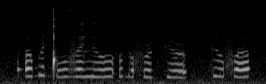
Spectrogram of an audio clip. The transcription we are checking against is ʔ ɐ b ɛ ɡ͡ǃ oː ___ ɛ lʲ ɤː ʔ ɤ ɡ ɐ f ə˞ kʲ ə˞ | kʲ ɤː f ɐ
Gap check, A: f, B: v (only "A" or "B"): B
